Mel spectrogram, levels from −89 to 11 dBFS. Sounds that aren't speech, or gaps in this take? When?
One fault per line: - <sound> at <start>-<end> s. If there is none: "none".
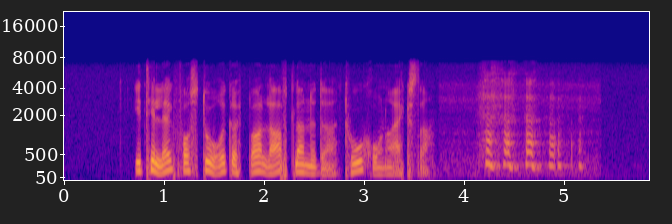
- laugh at 4.1-5.2 s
